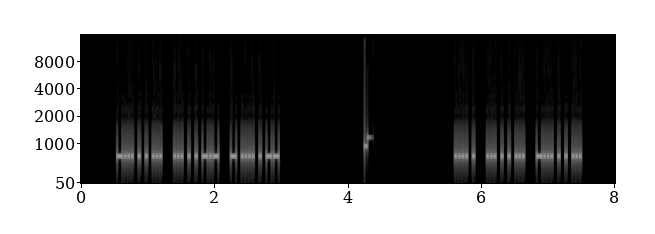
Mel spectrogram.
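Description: Rapid Morse code beeps at 45 words per minute in a single steady pitch, keyed in fast clusters of short dits for a few seconds, then a pause broken by one brief click before another quick burst.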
